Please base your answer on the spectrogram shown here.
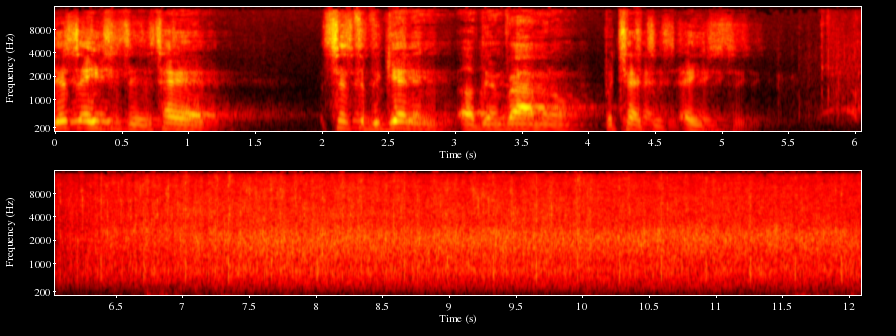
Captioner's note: applause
